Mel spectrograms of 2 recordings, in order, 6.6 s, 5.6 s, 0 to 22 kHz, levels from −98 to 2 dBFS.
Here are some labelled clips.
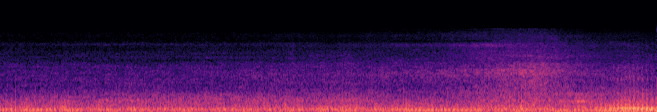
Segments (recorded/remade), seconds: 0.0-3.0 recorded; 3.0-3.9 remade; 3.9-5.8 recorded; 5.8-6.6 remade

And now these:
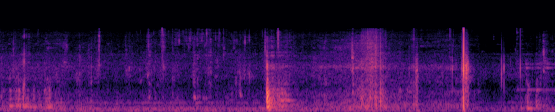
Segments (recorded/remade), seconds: 0.0-5.6 recorded

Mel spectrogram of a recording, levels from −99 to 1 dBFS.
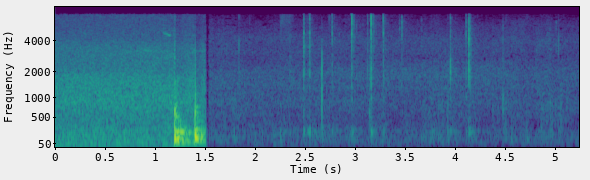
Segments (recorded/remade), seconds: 0.0-5.2 recorded

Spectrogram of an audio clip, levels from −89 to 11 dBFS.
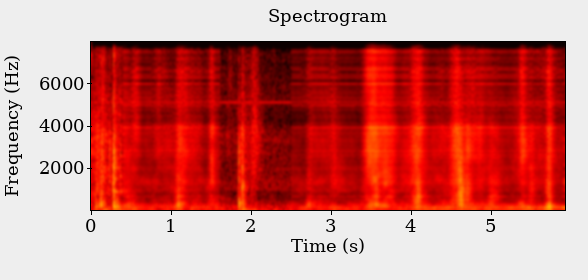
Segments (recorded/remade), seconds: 0.0-0.4 recorded; 0.4-1.6 remade; 1.6-2.5 recorded; 2.5-5.9 remade

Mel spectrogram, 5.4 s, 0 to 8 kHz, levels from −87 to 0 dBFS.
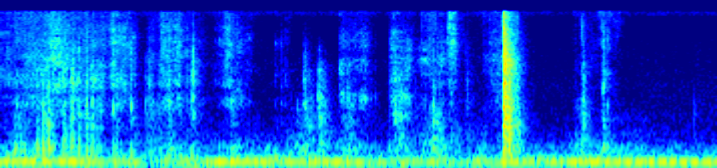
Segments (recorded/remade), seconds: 0.0-5.4 recorded

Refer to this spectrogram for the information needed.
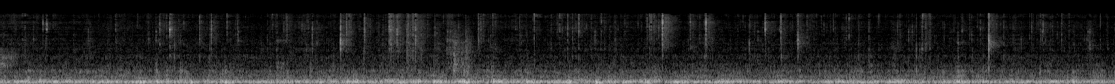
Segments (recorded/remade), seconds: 0.0-0.9 remade; 0.9-11.2 recorded

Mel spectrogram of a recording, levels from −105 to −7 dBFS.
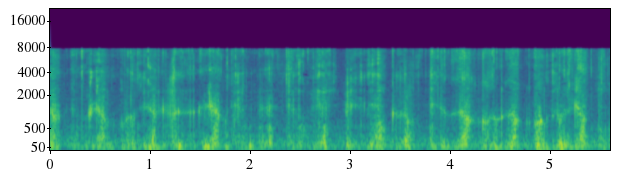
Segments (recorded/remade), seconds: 0.0-1.4 remade; 1.4-2.4 recorded; 2.4-5.6 remade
